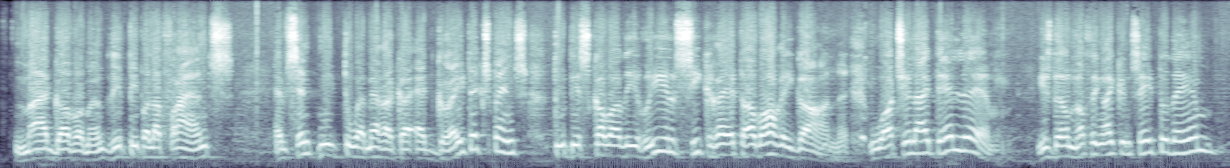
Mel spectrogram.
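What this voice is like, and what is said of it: Put-on foreign French-style accent. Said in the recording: “this foreign accent bit from A Man of a Thousand Voices”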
